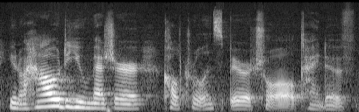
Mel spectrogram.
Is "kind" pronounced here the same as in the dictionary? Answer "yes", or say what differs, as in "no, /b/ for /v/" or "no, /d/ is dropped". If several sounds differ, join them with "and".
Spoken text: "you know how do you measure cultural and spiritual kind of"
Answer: yes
